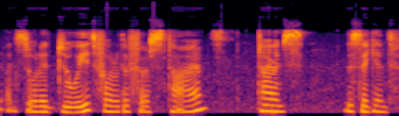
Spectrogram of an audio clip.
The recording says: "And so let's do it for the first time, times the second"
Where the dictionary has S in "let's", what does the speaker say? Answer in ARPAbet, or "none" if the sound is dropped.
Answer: none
